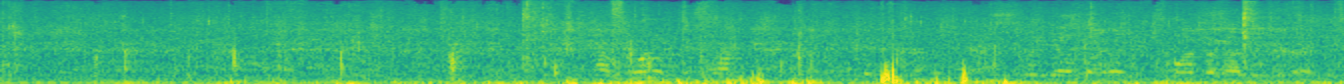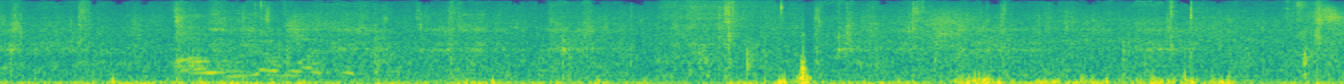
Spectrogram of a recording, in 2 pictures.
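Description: Boots tread on pavement at a brisk walk.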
